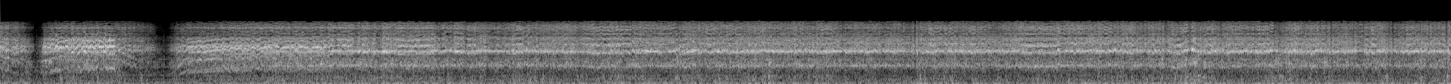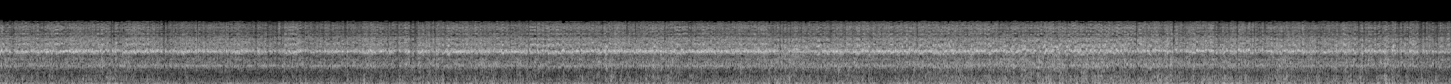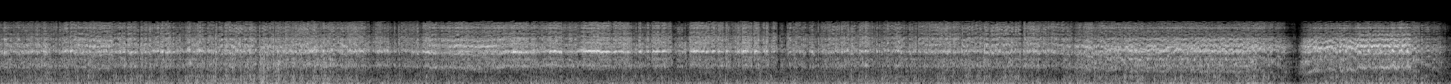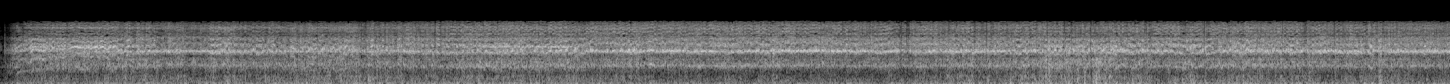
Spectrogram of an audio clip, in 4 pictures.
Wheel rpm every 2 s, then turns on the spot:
120, 150, 230, 230, 240, 230, 230, 230, 230, 230, 230, 240, 230, 230, 230, 230, 230, 230, 230, 230, 190, 120, 170, 220, 220, 230, 230, 230, 230.
none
